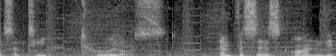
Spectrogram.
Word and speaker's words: títulos: Títulos. There's an accent on the I, so títulos.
